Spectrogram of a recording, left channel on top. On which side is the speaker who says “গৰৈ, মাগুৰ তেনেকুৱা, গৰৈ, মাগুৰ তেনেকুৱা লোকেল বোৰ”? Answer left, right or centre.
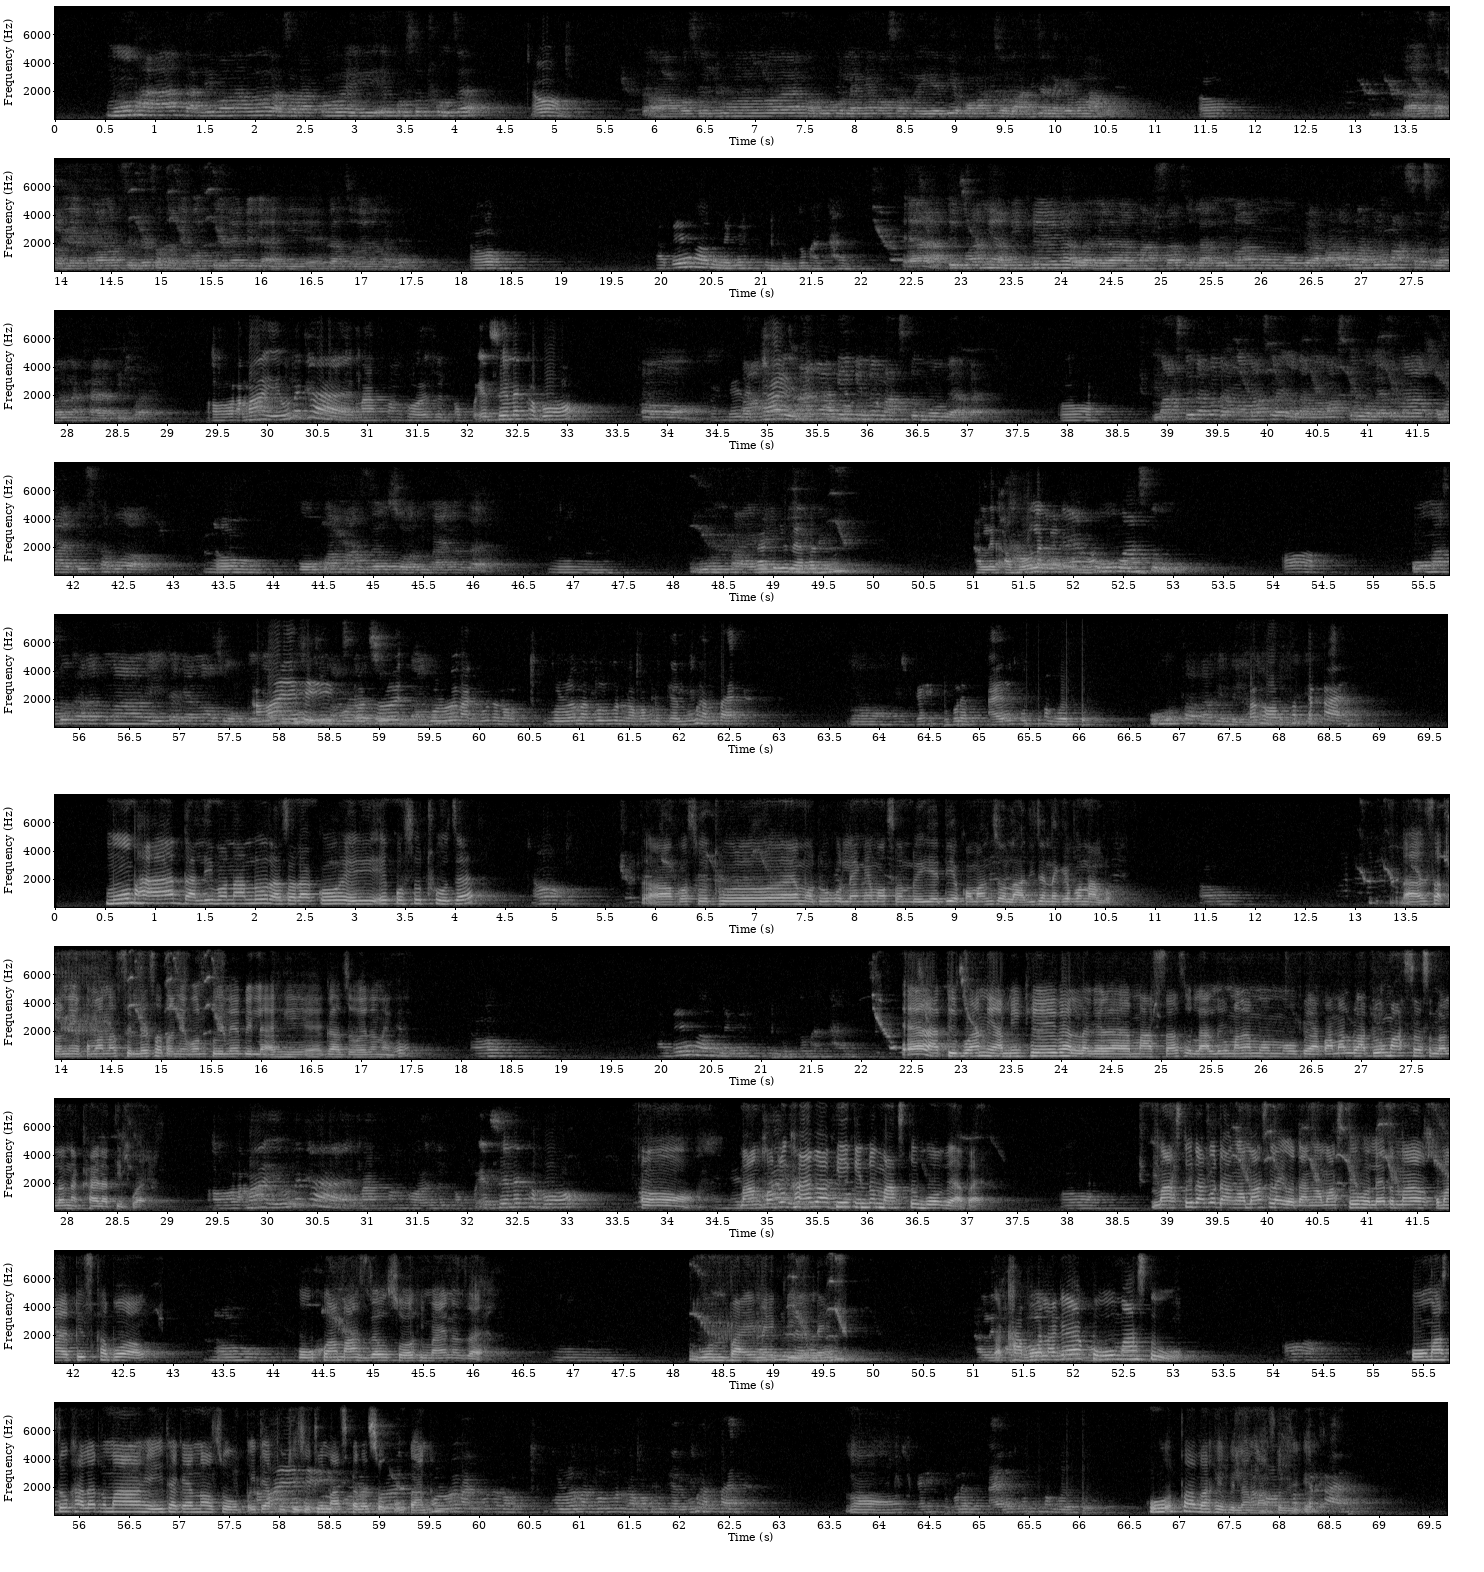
Left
